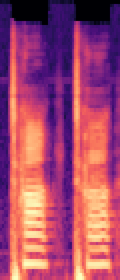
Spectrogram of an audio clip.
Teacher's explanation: with T, it's like against the back of your front top teeth, like or maybe the front of the roof of your mouth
